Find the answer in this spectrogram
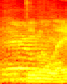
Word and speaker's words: DeMolay: So it's kind of like an open mindset with some strict guidelines or borders set up by DeMolay.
